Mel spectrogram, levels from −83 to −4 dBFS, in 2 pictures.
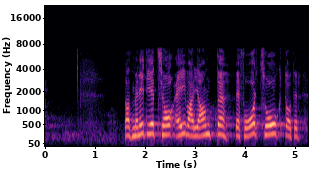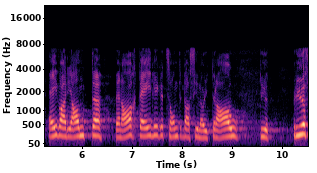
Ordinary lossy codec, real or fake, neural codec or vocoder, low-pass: none; fake; codec, 16 kHz, 8 kbps, FunCodec, trained on Chinese and English, 25 frames a second; 7.2 kHz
